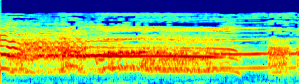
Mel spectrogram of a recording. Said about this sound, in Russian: Я, однако, сделал и проверку, вечером снова вышел с секстантом, и ровно в полночь по Гринвичу мои петушки опять дуэтом.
